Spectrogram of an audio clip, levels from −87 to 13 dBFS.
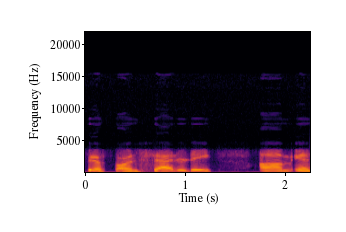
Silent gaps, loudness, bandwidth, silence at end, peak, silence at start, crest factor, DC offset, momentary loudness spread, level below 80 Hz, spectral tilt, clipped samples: none; -15 LUFS; 3.8 kHz; 0 s; 0 dBFS; 0.05 s; 14 dB; under 0.1%; 7 LU; -50 dBFS; -8.5 dB/octave; under 0.1%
